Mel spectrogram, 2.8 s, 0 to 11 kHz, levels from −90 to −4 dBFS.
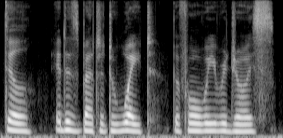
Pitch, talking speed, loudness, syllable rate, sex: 175 Hz, 190 wpm, -17 LUFS, 5.7 syllables/s, female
